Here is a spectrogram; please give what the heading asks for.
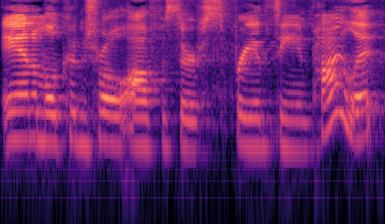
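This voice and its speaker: A woman's voice: on the high side, normal speed, a bit bright. A woman teacher reading a picture book aloud to children, adding chatty asides to the kids.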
